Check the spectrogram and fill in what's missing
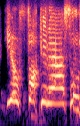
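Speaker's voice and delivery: very high-pitched imitated outrage; mock outraged wife. Retelling wife cursing husband who scared her, mock outrage. Startled wife swears, retold.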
